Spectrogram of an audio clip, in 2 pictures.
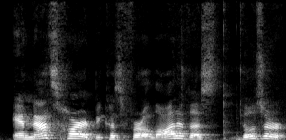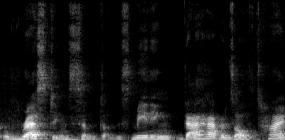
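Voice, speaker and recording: In a room with audible echo, a woman talks at a fairly slow pace. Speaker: anxiety self-help video host. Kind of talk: tutorial. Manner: casual, conversational.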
